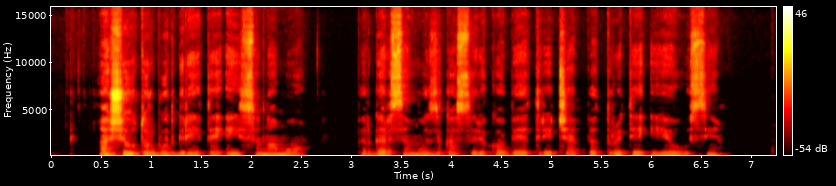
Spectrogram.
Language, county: Lithuanian, Panevėžys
